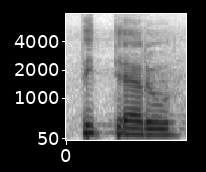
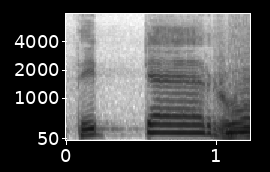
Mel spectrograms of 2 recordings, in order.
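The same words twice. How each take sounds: First: Said in the usual way. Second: తిట్టారు stretched very slowly; తిట్టారు said slow and long; drawn-out తిట్టారు. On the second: Shown as a demonstration. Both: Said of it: "అత్తగారు నన్ను తిట్టారు".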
